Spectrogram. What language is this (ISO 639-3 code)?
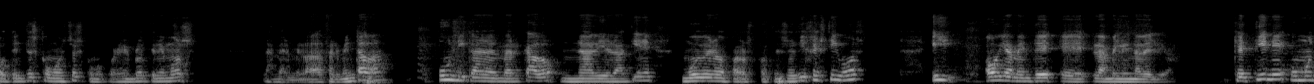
spa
